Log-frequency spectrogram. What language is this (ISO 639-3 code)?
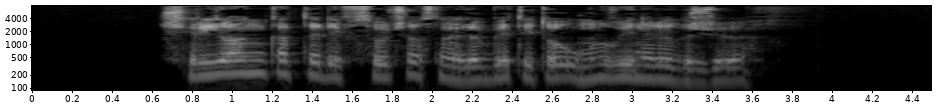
ces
